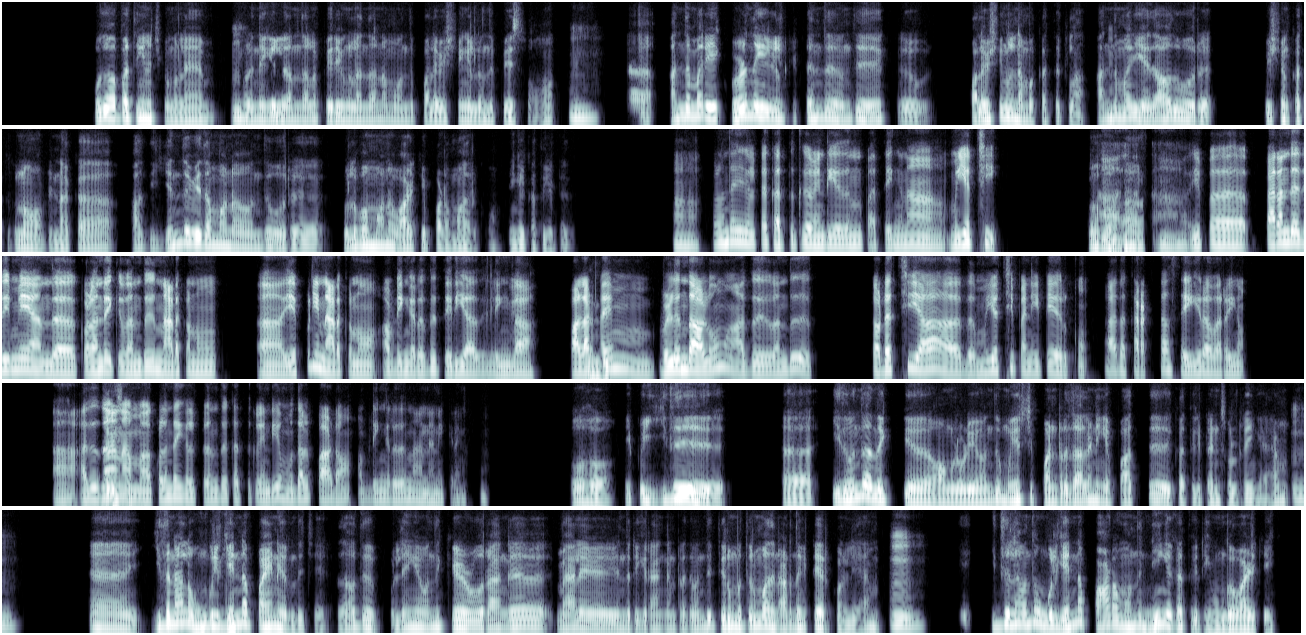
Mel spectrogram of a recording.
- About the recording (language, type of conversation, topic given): Tamil, podcast, குழந்தைகளிடம் இருந்து நீங்கள் கற்றுக்கொண்ட எளிய வாழ்க்கைப் பாடம் என்ன?
- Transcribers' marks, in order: other background noise; other noise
